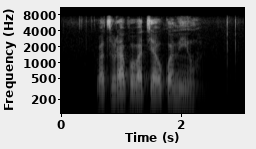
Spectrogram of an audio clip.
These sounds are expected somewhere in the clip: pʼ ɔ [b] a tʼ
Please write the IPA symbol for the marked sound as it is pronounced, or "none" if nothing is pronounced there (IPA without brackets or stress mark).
β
